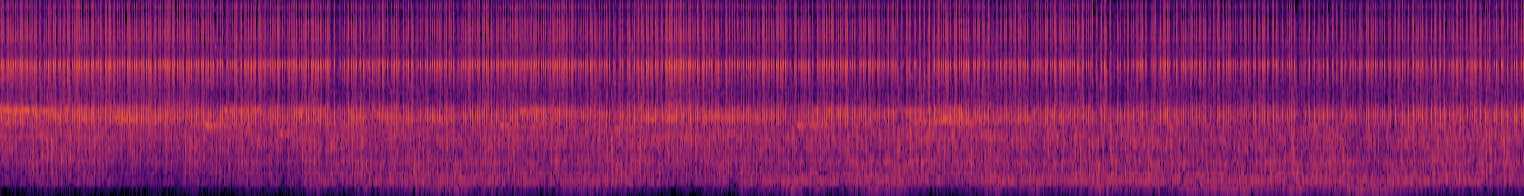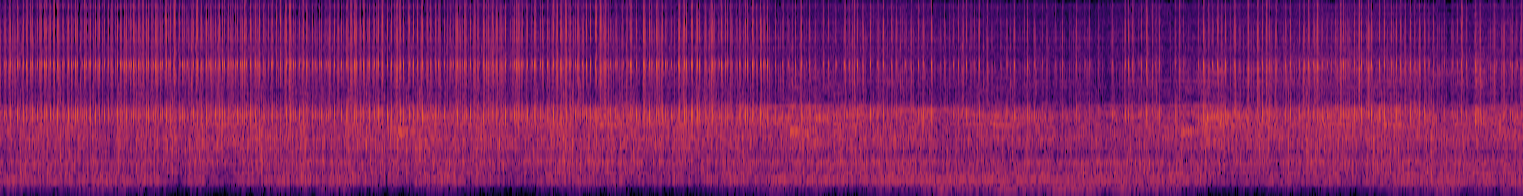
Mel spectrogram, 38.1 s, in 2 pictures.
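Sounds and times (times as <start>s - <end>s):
motorcycle engine running: 2.3s - 38.0s.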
